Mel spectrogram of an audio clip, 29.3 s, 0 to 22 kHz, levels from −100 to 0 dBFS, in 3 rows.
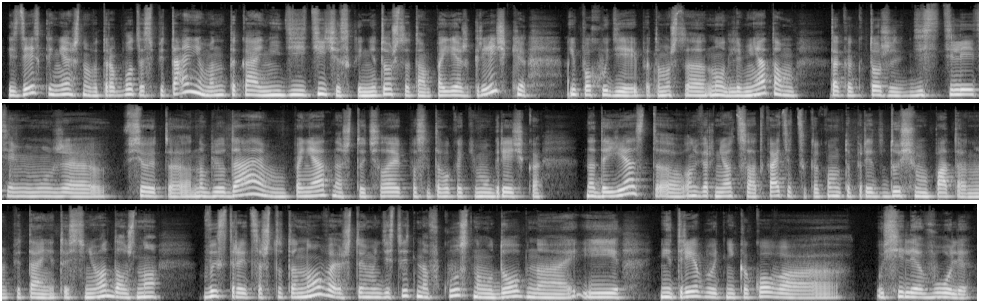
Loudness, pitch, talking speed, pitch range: -17 LUFS, 170 Hz, 145 wpm, 160-185 Hz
